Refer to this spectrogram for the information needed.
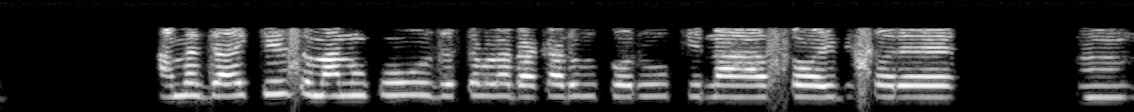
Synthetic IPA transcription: amed͡ʒajkisemanɔŋkud͡ʒet̪ebeɭaɖakʰaɽubukɔɾukinasɔjbisɔɾe

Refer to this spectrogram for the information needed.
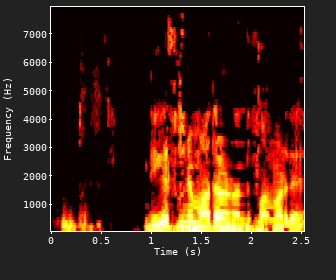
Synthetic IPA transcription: id̪iːɡesumnemaːt̪aːɽɳaːnt̪ɐpʰoːnmaːɽid̪e

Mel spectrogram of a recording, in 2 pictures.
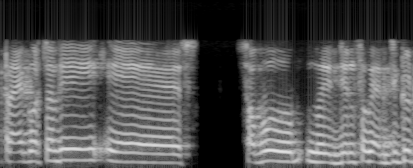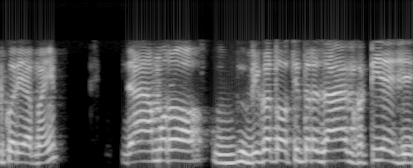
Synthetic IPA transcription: ʈɾajkɔɾt͡ʃʰɔnt̪i | sɔbued͡ʒensɔkueɡd͡ʒik̬juʈkɔɾibapaĩ | d͡ʒaãːmɔɾɔbiɡɔt̪ɔːt̪ʰit̪ɔɾed͡ʒaɦãɡʱɔʈid͡ʒajt͡ʃʰi

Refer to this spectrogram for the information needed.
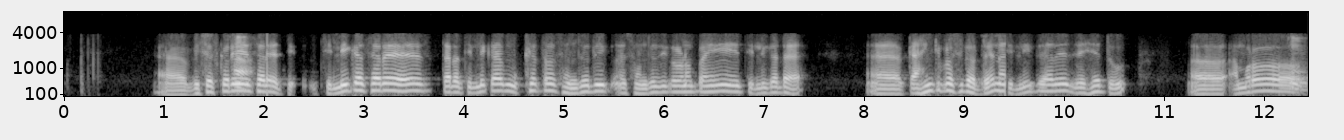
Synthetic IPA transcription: bisesɔ̥kɔɾisaɾet͡ʃilikasaɾet̪aɾat͡ʃilːikamukʰːjɔt̪ɔsɔnd͡ʒod̪isɔnd͡ʒod̪ikɔɾɔɽ̃ɔpaĩt͡ʃilːikaʈa | kaɦĩŋkipɾɔsid̪ʱɔɾt̪enat͡ʃilikaɾed͡ʒeɦet̪u | a̰mɔɾɔ

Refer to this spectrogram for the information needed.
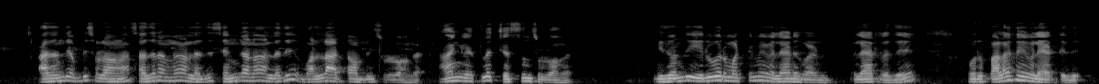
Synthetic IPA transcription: ɐðɯʋɐnd̪ɯɛpːɐɽisɔlːɯʋaːŋɡɐnaːsɐðɯɾɐŋɡɐɐ̃ɐlːɐðɯsɛŋɡɐlãɐlːɐðɯʋɐɭːaːʈːɐ̃ɐp̬ːɐɽɪnːɯsɔlːɯʋaːŋɡɐaːŋɡɪɭɐt̪ːɪlɐt͡ʃɛsɯnːɯsɔlːɯʋaːŋɡɐ | ɪðɯʋɐnd̪ɯɪɾɯʋɐɾmɐʈːɯmeːʋɪlɐjaːɽɯʋɪɭɐjaːʈɾɐðɯ | ɔɾɯpɐlɐɣɐɪʋɪɭɐjaːʈːɪðɯ

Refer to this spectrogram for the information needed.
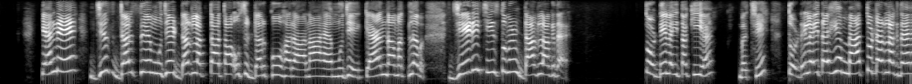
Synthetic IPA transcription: kɛ̃ːnd̪eːd͡ʒɪsɖəɾseːmʊd͡ʒʱeːɖəɾləɡ̚t̪aːt̪ãːʊsɖəɾkõːɦəɾaːnaːɦɛːmʊd͡ʒʱeːkɛːnd̪aːmət̪ləbd͡ʒeːɽiːt͡ʃiːzt̪õːmɛːnũːɖəɾləɡd̪aɛː | t̪oːɖeːləiːt̪ãːkiːɛː | bətːʃeːt̪oːɖeːləiːt̪ãːkiːɛːmɛːt̪ːõːɖəɾləɡd̪aː

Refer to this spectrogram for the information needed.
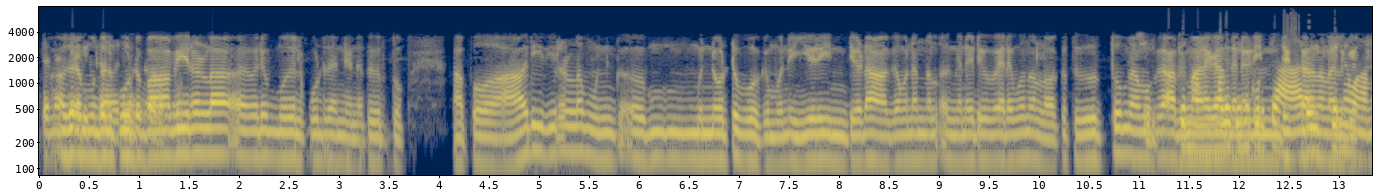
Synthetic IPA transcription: ɐðuɾemuðɐlkuːʈ̬ːɨbʱaːʋijiluɭːɐoɾumuðɐlkuːʈ̬ːɨt̪ɐnːe̞jaːɳɨt̪iːrt̪ːuum | ɐpːo̞ːaːɾiːðijiluɭːɐmun | munːo̞ːʈːɨpo̞ːkːumniːo̞ɾuind̪jɐjuɽeaːɡɐmɐnɐnɐḛŋːɐne̞o̞ɾuʋɐɾɐʋunːɐɭːɐʋokːet̪iːrt̪ːuumnɐmukːɨɐbʱimaːnɐkːaːlt̪ɐnːeo̞ɾuind̪ʲjɐkːaːnɐɭːɐilki

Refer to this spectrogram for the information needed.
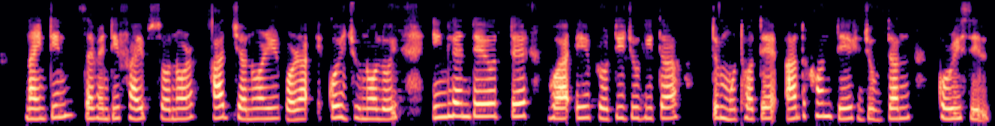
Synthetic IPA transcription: najntinsɛbɛntipʰajbsɔnɔɹxat̚ʰzanuaɹiɹpɔɹaɛkɔjzunɔlojiŋɡlɛndɛjotɛ | ɦʊwaʔejpɹotizoɡita | tmutʰɔtɛãtkʰɔndɛxzuɡ̚dan | koɹisil

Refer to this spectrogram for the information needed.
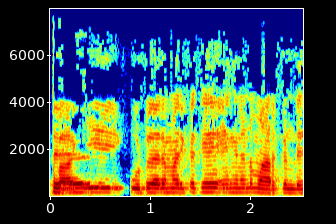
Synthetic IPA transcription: bʱaːkːikuːʈːuɣaːɾɐmːaːɾikʲːo̞kːeeŋːɐneuːɳɨmaːrkuɳɖɨ

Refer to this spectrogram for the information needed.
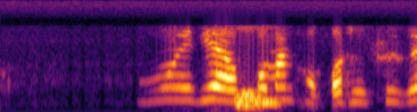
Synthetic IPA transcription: mʊetijaɔkɔmanxɔkɔtʰosʰuzɛ

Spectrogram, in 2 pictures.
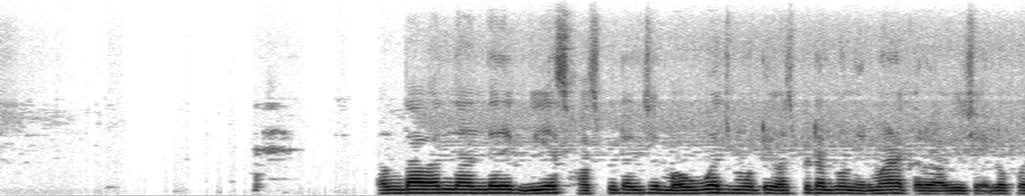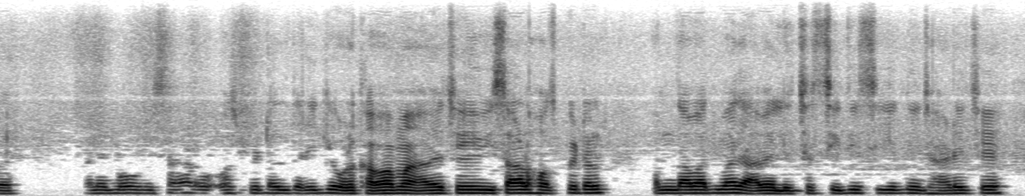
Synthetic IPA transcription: əmd̪aʋad̪naənd̪əɾekʋiesɦɔspiʈəlt͡ʃʰebəuəd͡ʒmoʈiɦɔspiʈəlnũnɪɾmaɳ̃kəɾʋaʋjũt͡ʃʰelokoe | ənebəuʋisaɭɦɔspiʈəlt̪əɾik̬euɭkʰaʋamãaʋet͡ʃʰeːʋisaɭɦɔspiʈəl | əmd̪aʋad̪mãd͡ʒaʋelit͡ʃʰesid̪ʱisinid͡ʒʱaɽit͡ʃʰe

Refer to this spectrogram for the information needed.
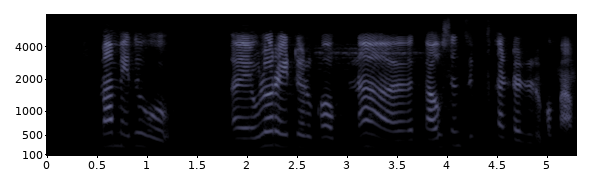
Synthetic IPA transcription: maːmɪðɯ | ɛʋːɐɭoːɾɐɪʈːɪɾɯkːʊ̃ɐpːɽinːaːt̪ɐʊsɐɳɖsɪkskɐɳʈɐɾɪɾɯ̰kːʊ̃ma̰ːm

